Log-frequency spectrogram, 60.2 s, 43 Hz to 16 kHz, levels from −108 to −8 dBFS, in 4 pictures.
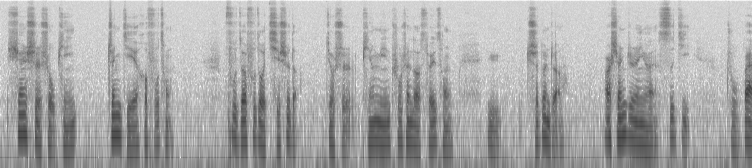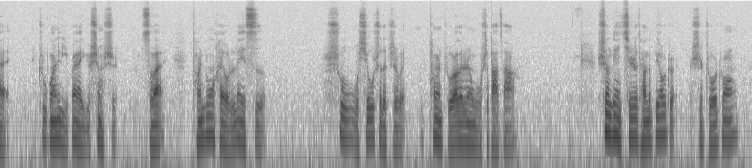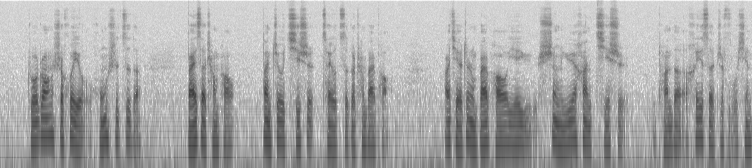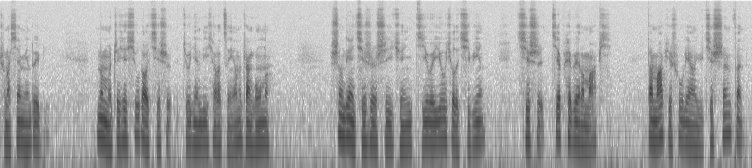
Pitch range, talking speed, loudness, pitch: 95-115 Hz, 180 characters per minute, -42 LUFS, 105 Hz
